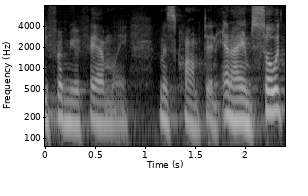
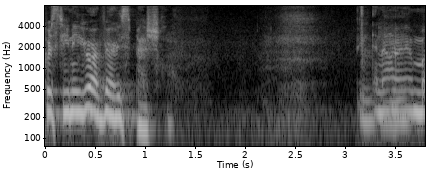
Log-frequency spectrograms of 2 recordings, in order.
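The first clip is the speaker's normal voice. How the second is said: deeply moved, overcome voice, struggling to continue. Addressing someone after hearing about their trauma, overcome with emotion. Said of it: "excuse me for a moment".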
